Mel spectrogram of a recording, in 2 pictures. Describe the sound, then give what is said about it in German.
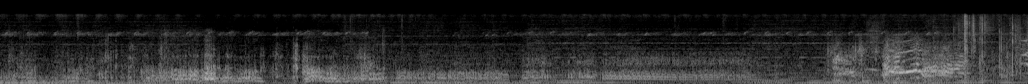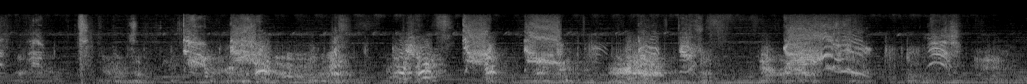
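Low rumbling ambience gives way to a wolf's vicious snarls and growls, with sharp crashing bursts as it attacks the player's party in a video game, loud and frantic. “Und er fällt trotzdem über uns her.”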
